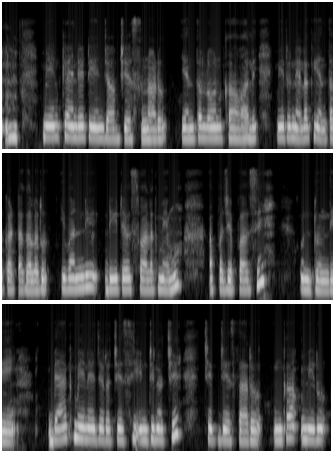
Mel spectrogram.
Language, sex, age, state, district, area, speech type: Telugu, female, 30-45, Andhra Pradesh, Kurnool, rural, spontaneous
